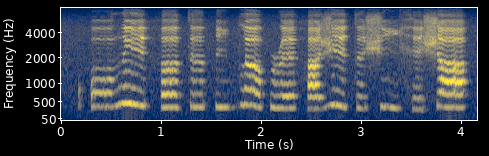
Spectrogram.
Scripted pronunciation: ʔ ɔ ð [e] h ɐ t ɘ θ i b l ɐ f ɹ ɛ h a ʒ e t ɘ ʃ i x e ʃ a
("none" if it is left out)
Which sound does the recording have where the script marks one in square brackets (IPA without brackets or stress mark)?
e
